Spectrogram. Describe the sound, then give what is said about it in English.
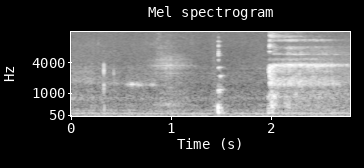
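A short, quiet burp stands out among faint mouth and throat noises, followed by a brief scuffing rustle near the end. Nobody speaks. “Sorry, I had to burp there.”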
